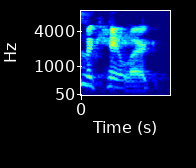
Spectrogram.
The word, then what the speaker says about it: Mykhaylyuk: Today we have our good friend, Naz Mykhaylyuk. Naz, did I pronounce that correctly?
